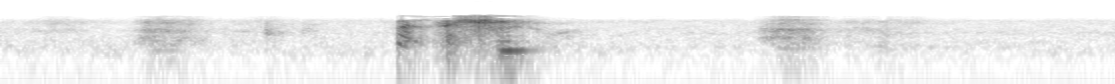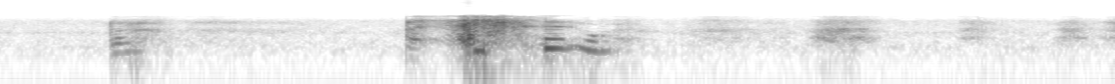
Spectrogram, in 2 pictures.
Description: Another one of my sneeze fits. It started off fairly slowly but I threw some stifles in and they always make the tickling and tingling in my nose so much more intense and the sneezing became really rapid and really took my breath away.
